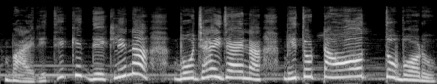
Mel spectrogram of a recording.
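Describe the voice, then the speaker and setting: A woman's voice: sits high, sing-song, measured pace, a bit bright, soft background music, full character voice. A woman playing an eager, innocent young village boy in an audio drama, chattering in a proud, childlike way. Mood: excited, proud. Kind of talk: audio story acting in Bengali radio drama.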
